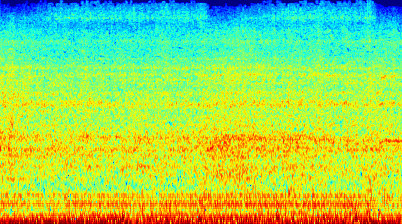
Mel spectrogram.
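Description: A car passes by in the other direction.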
